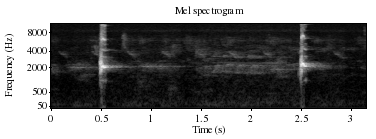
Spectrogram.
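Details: Sooty-headed bulbul lure call, used to prompt reluctant bulbuls to start singing and answer back: two sharp, bright chip notes about two seconds apart, with faint soft twittering between them in an otherwise quiet background.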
